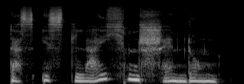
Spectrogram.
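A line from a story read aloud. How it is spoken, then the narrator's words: Overwhelmed muttering. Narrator (German): murmelte Lorenz überfordert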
